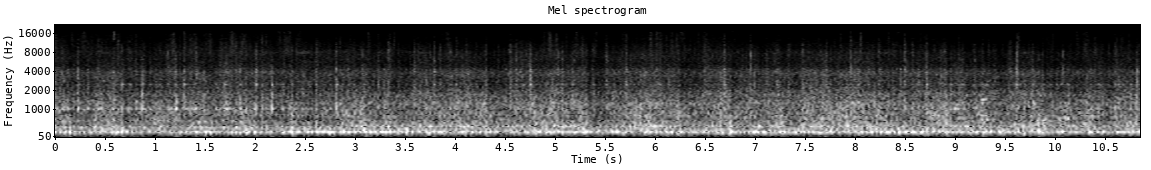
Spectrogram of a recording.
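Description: A steady, continuous mechanical rumble and clatter of a water-driven, non-electric millstone slowly grinding grain, about 20–30 kilos an hour depending on how dry the grain is, with a constant low hum and busy rattling texture that never lets up.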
